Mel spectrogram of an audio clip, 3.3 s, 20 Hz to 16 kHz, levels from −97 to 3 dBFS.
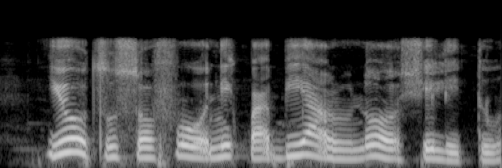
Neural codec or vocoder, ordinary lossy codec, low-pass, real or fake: none; none; 7.2 kHz; real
